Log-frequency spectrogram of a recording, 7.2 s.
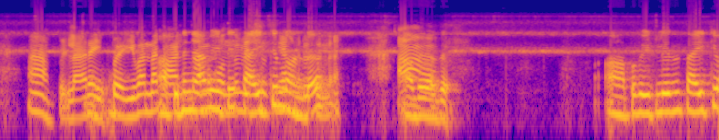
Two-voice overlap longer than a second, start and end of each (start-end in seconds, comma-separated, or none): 1.6-3.1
